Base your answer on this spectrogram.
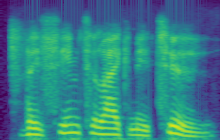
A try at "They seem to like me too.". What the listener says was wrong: Now, the only difference there, though, is don't put a whole lot of pressure on the end of the word. You're focusing on the end. Okay, put the focus on the beginning, and it's light on the end. So it's to.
